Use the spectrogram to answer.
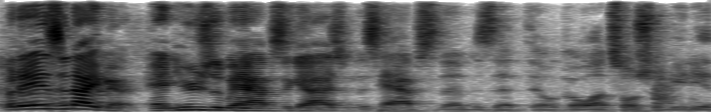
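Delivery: ordinary delivery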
